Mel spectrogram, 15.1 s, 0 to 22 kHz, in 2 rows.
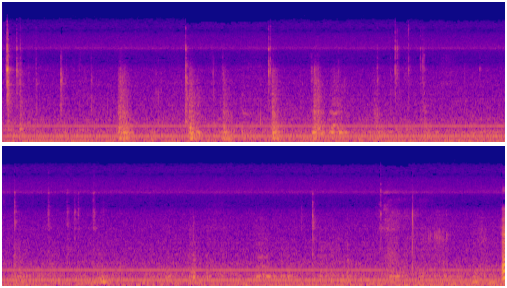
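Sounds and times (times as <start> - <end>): metal bike parts clicking: 0.0 - 1.0
steady low hum: 0.0 - 15.0.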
